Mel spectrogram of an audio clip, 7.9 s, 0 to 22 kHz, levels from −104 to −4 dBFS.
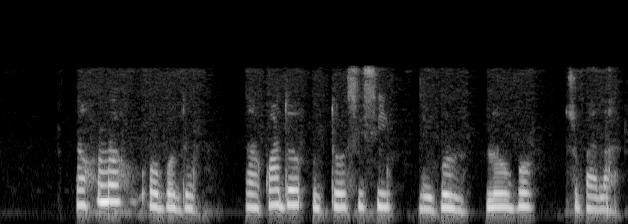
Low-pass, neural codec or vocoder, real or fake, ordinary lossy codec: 7.2 kHz; none; real; none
